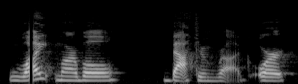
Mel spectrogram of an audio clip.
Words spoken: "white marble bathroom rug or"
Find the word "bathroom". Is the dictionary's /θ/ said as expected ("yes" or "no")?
yes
